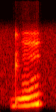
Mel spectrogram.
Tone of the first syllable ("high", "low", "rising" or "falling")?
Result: rising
